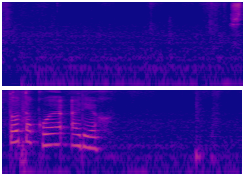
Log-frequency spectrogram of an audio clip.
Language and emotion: Russian, neutral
